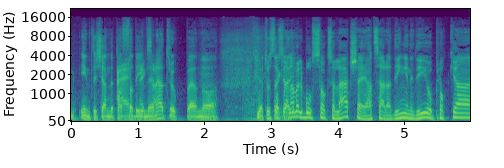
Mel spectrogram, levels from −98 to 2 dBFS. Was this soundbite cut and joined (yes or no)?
no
